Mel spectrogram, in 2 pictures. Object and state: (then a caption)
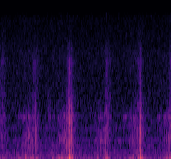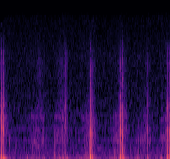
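Darbuka drum with plastic head. Fingers of both hands tap and rub the plastic head of a hollow darbuka drum. Six stronger taps land as short, low, dull thumps that die away almost at once, with softer taps and faint rubbing of the membrane in between.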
